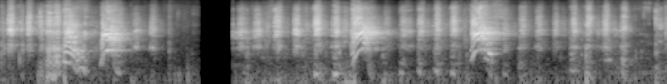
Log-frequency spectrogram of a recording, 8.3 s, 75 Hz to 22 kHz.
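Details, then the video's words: Pair of Pomeranian dogs in a barking duet: sharp, shrill yaps with brief rising-then-falling whine-like tones, one abrupt silence early on, then continuous rapid barking. "ポメラニアン Pomeranian デュエット吠え 1000回 犬の鳴き声"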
